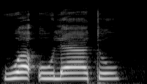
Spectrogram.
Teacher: کلمت اولات میں حرف الواو ہے لیکن ہم واو کو ظاہر نہیں کریں گے، حرف الالف کو صرف پیش سے پڑھیں گے، پھر حرف اللام کو پڑھیں گے۔ وَأُولَاتُ آخری میں تا پہ پیش ہے تو ہمیں پیش کو ظاہر کرنا ہے۔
